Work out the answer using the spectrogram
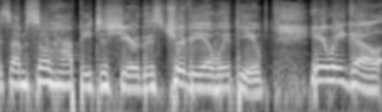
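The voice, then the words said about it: Excited, enthusiastic delivery. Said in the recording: “hear the excitement in my voice”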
